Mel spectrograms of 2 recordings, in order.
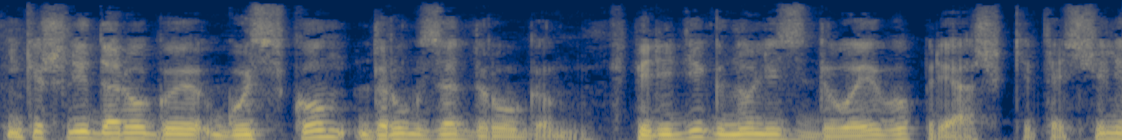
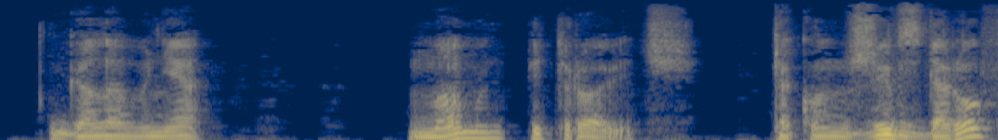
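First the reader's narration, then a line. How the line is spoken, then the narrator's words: Plain. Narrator (Russian): спросил Демид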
